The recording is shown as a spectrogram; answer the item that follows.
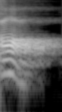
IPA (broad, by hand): ɑ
